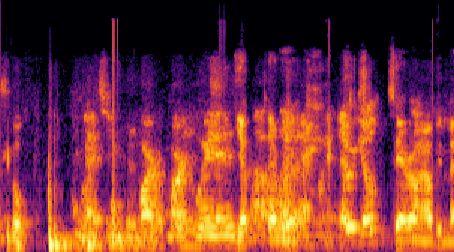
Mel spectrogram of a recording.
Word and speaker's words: Marquez: Don't say my name wrong, people. I got you. Marquez.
